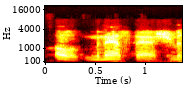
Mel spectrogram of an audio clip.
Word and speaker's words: Manastash: How do you pronounce the name of your town? Manastash? Monastash. Right. So I'm going to pause it there for a minute.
